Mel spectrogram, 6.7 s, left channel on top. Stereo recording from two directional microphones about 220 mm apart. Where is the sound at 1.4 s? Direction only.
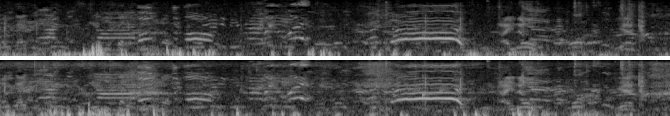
35° left (ahead or behind).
